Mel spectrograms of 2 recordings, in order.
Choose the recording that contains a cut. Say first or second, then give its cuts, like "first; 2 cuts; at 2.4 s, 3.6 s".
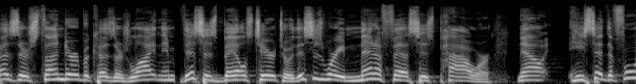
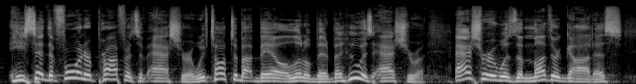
first; 2 cuts; at 1.7 s, 5.1 s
